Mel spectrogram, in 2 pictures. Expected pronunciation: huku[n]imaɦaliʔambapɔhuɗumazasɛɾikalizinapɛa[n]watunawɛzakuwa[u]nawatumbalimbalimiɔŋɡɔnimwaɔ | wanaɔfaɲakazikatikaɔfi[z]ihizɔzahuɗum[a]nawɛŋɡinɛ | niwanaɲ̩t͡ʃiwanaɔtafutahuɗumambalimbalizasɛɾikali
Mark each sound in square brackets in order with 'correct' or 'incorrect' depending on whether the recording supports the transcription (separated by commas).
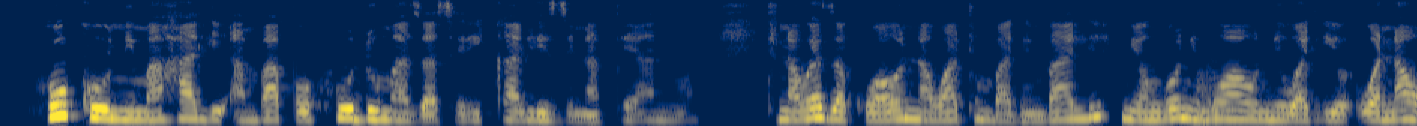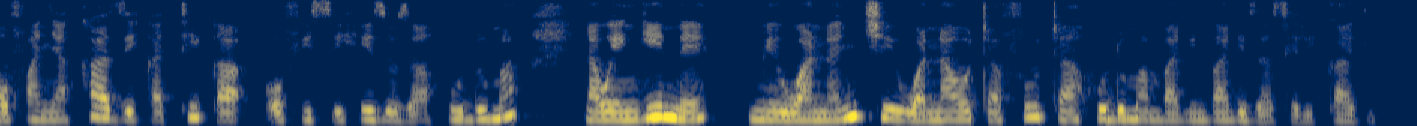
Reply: correct, correct, incorrect, incorrect, correct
